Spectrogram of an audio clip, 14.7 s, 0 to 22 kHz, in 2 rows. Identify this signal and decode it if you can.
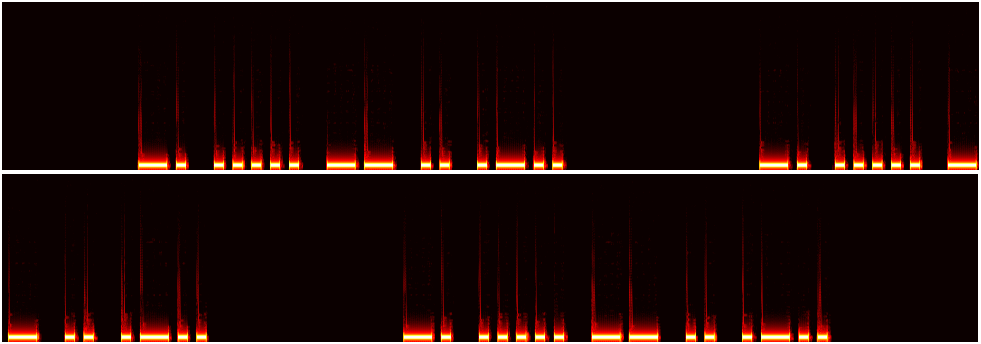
Morse code, heard as a keyed tone, about 17 wpm, 700 Hz. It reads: N5MIL N5MIL N5MIL
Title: USA Call Signs - 5 Characters - Repeated 3x - 17wpm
